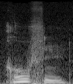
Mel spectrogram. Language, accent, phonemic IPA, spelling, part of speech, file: German, Germany, /ˈʁuːfən/, rufen, verb, De-rufen.ogg
- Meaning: 1. to call out, to shout, to cry (of a person or animal) 2. to call for, to request the presence of 3. to call, to request the presence of 4. to call, to shout (an order, a statement, someone's name)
